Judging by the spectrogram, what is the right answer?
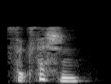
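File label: "succession", British English; Time, history; Thời gian, lịch sử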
